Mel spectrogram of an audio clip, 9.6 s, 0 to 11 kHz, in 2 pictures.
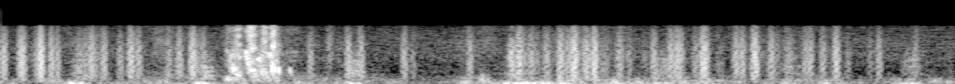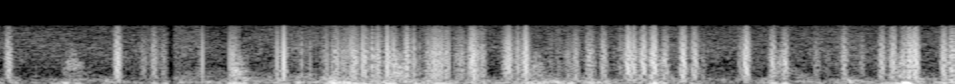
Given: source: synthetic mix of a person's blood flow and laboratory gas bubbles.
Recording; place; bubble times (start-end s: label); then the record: Doppler ultrasound of blood flow; subclavian vein
1.11-1.49 s: bubbles
From the record:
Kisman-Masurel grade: 213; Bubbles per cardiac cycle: several, 3 to 8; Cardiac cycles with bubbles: 1 to 10%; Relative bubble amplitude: loud (0.450 to 0.775); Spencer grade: 1 (occasional bubble signal discernible with the cardiac motion signal, with majority of cardiac periods free of bubbles); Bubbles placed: anywhere in the cardiac cycle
